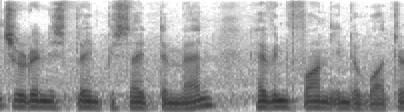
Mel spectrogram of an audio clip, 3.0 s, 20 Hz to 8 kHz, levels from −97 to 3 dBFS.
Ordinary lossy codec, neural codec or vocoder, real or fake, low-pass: none; none; real; none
